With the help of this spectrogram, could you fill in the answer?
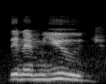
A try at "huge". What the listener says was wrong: Huge, honey. And because you don't pronounce the H in the Philippines. It's huge. Huge.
